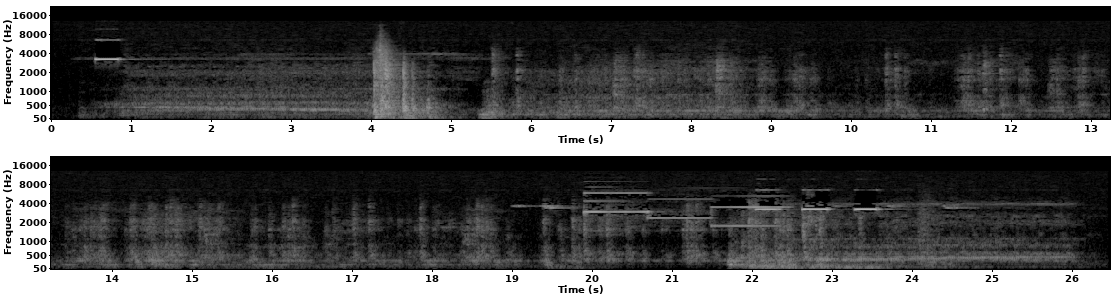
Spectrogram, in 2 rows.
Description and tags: Elevator record20151219023732
calling the elevator. then background noise of it moving.
background-noise, elevator, opening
